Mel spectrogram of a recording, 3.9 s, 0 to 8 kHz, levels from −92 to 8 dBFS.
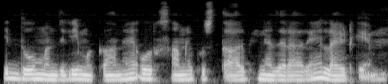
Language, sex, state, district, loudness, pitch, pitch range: Hindi, male, Rajasthan, Bikaner, -10 LUFS, 115 Hz, 110-125 Hz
